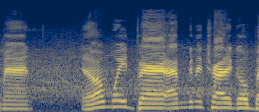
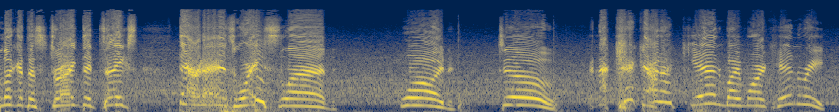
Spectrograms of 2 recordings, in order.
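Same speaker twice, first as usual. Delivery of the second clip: shouted climax call; 7 semitones higher than usual. Real, not acted. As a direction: belt out the slam and the count. Commentator calls slam and count.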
